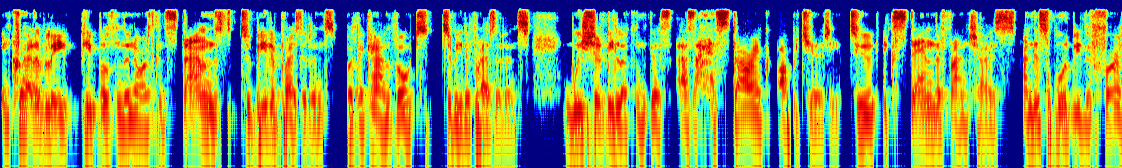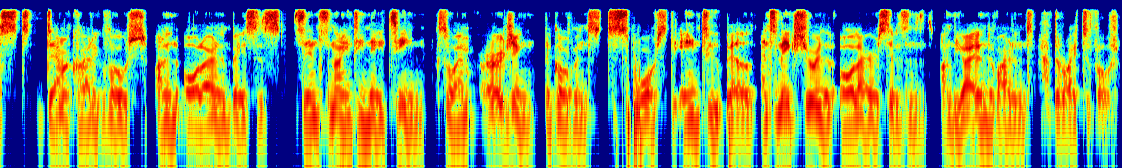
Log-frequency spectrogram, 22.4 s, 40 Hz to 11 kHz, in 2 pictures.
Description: Over 600 thousand people in Northern Ireland claim Irish citizenship – party leader Peadar Tóibín says it’s only fair they should have a say:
